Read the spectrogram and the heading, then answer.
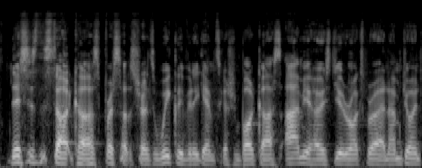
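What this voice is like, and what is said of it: Failing voice from a cold. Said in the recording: “I'm coming down with a cold. ... My voice is failing. I couldn't even get through that sentence.”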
